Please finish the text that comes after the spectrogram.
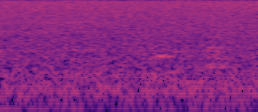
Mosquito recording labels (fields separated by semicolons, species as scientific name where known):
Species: Anopheles gambiae s.s.; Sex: female; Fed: unfed; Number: one; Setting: insect culture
